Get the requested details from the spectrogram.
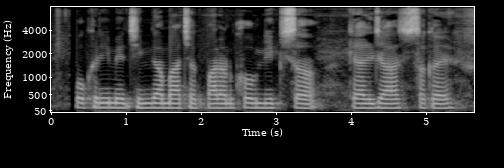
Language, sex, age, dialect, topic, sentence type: Maithili, male, 18-24, Eastern / Thethi, agriculture, statement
